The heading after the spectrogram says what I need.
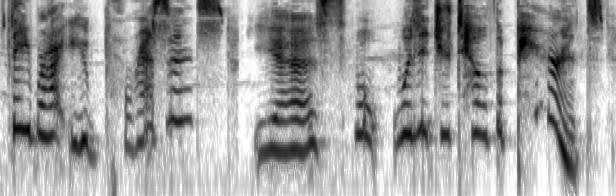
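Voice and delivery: high, disbelieving mother's questions; shocked mom. Retold or imitated. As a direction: ask it aghast, as if you can't believe it.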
